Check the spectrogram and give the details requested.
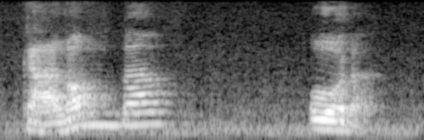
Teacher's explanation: On n'utilise pas la gorge en espagnol pour prononcer le R. Ce R doit se prononcer dans la bouche, mais d'une manière très douce, un peu comme un L, mais moins prononcé.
